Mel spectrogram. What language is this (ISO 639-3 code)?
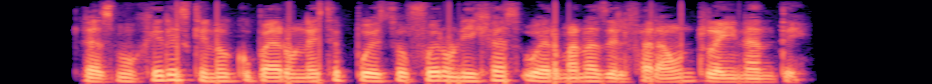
spa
